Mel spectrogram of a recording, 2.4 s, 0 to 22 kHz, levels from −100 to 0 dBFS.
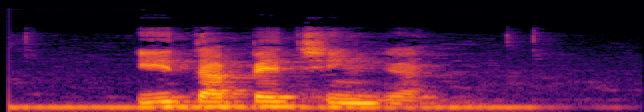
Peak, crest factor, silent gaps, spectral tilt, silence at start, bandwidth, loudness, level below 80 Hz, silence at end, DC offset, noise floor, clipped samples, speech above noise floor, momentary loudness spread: -2 dBFS; 20 dB; none; -6 dB/octave; 0.05 s; 9.2 kHz; -19 LUFS; -60 dBFS; 0.4 s; under 0.1%; -42 dBFS; under 0.1%; 23 dB; 18 LU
